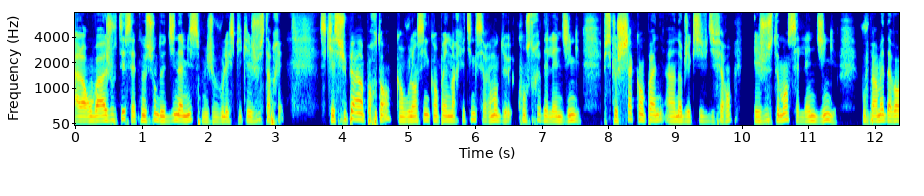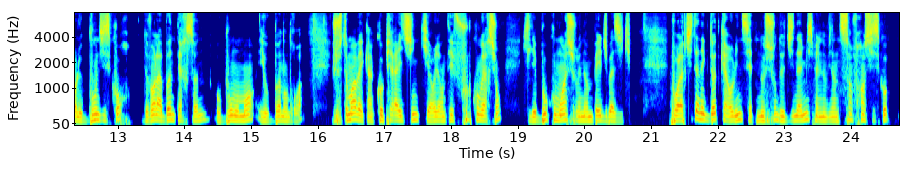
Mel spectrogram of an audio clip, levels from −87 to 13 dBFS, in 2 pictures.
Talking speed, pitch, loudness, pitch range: 225 wpm, 135 Hz, -18 LUFS, 125-150 Hz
